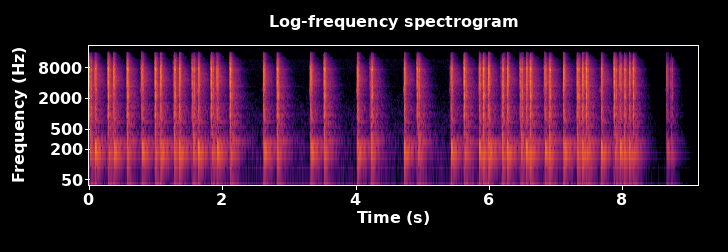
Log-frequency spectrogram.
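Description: Telegraph keys clicking rapidly in runs of several clicks broken by short pauses, the rhythm of Morse code tapping out words, with a low hum under each run. The clicking stops shortly before the end.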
